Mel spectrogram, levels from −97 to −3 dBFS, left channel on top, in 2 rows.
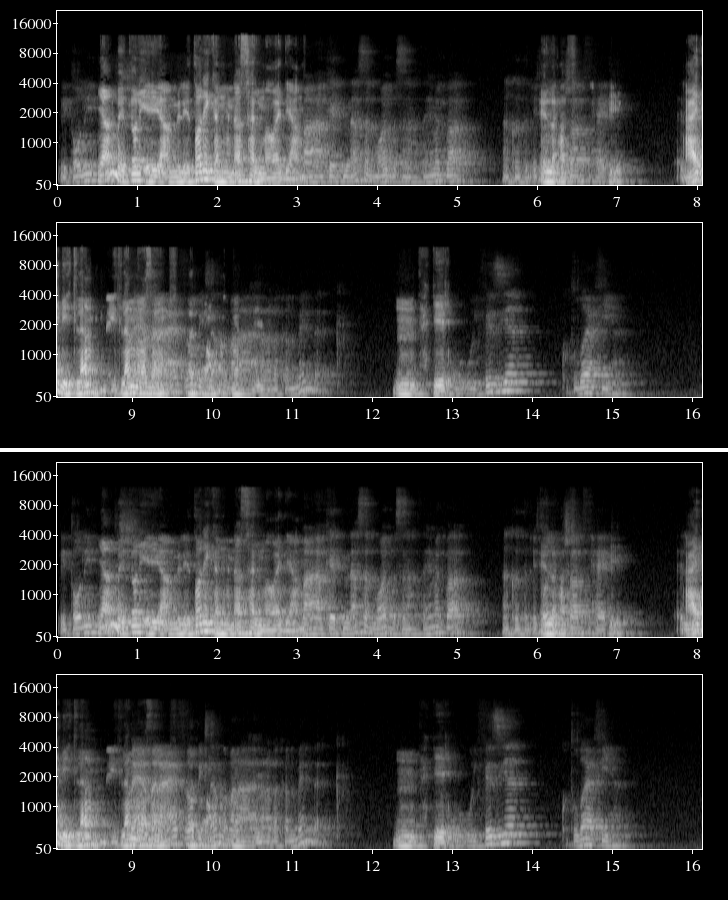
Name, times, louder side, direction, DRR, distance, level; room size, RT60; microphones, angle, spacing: voice 1, 0.0-0.9 3.0-5.1 5.6-6.9 7.8-8.3 8.9-11.4 12.3-12.5 12.8-13.9 14.5-15.1, right 1 dB, 70° right, 2.0 m, -36 dB
voice 2, 0.5-3.1 6.0-6.4 6.9-7.1 7.8-10.7 12.3-13.1, left 3 dB, 60° left, 0.7 m, -26 dB
14.0 x 8.0 x 6.3 m
head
